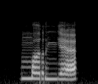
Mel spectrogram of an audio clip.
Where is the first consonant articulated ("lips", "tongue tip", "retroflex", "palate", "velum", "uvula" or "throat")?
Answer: lips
